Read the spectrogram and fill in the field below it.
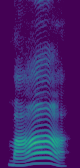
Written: ma3

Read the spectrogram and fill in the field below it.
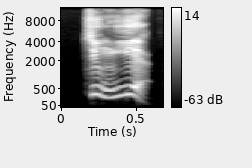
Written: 敬业

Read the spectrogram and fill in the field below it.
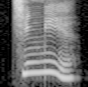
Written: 精密

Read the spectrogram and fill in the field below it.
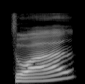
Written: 砖

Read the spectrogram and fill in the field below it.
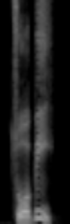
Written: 作弊

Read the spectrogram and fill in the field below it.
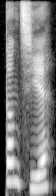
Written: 等级

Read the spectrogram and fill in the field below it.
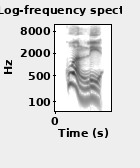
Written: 惯例

